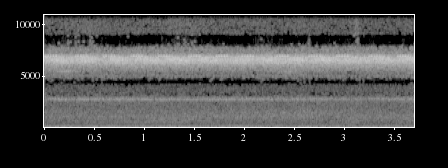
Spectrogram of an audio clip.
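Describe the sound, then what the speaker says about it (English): Crickets chirp in a steady, continuous high-pitched trill, loud and close, with no voices over them. "Crickets."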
